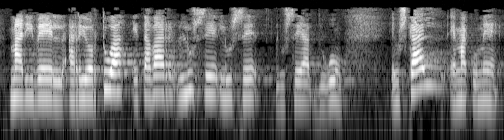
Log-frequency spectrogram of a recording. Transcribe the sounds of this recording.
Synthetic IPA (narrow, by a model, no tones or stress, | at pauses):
maɾiβ̞e̞lario̞ɾt̪uae̞t̪aβarluse̞luseluse̞ad̪uɣu | e̞wskale̞makume̞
